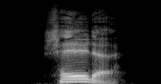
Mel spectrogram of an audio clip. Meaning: Scheldt (a river in France, Belgium and the Netherlands, emptying into the North Sea)
- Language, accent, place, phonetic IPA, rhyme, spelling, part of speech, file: German, Germany, Berlin, [ˈʃɛldə], -ɛldə, Schelde, proper noun, De-Schelde.ogg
